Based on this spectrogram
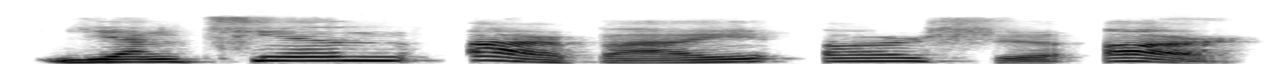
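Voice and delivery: slow, syllable-by-syllable Mandarin numbers; Mandarin pronunciation demo. Shown as a demonstration. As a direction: sound out each Mandarin syllable slowly, tones distinct.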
